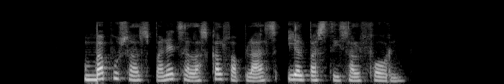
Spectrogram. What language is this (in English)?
Catalan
